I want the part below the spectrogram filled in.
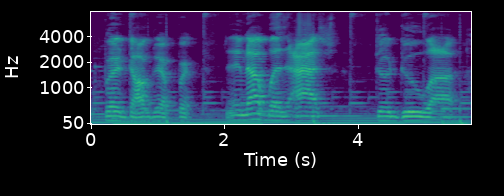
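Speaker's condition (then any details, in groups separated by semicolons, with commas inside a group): Traumatic brain injury (pontine cavernoma)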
